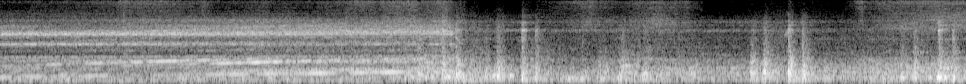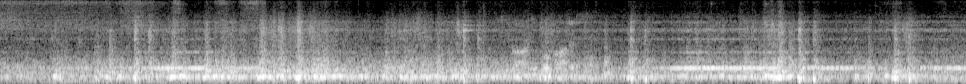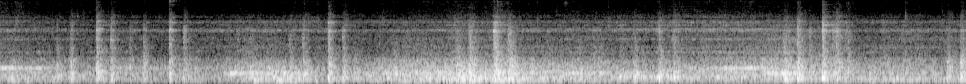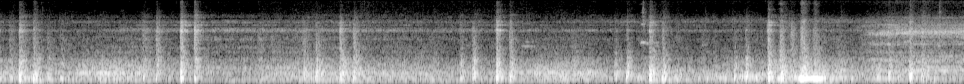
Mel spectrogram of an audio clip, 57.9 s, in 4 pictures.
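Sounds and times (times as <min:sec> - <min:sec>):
clacks over rail joints: 0:54.4 - 0:56.0.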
